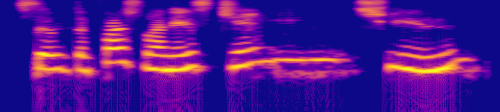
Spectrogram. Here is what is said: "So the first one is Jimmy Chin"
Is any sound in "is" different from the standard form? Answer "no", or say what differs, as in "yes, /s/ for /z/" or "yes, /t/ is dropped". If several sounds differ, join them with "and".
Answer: no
